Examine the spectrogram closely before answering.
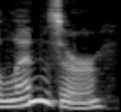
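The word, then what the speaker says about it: Lisner: It's a Linzer.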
